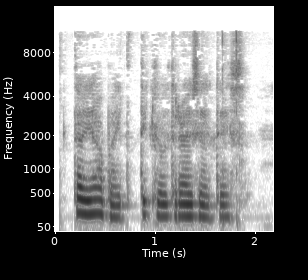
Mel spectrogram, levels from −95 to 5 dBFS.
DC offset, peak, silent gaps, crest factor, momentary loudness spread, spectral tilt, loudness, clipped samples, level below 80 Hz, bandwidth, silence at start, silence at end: under 0.1%; -6 dBFS; none; 18 dB; 11 LU; -6 dB/octave; -22 LUFS; under 0.1%; -62 dBFS; 11.5 kHz; 0.2 s; 0.3 s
